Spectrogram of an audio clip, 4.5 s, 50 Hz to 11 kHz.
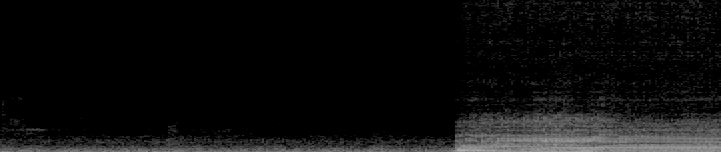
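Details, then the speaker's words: Philips GC9622 steam iron, customer reports steam leaking at the front, tested at power-on before water valve replacement: quiet room, then a click and steady low electric hum with faint buzz; water pump running normally. "entendu le bruit de la pompe à eau qui fonctionnait."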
